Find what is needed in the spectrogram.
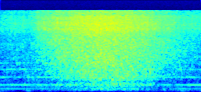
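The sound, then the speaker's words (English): Stormy sea waves crashing in the Irish Sea during a violent storm: a broad, rushing surge of surf swells to a peak and then eases, with wind noise mixed in and no voices. “During the voyage, a violent storm erupted in the Irish Sea,”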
